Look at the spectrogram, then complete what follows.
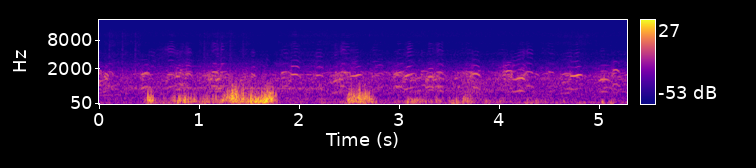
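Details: Sandhill crane flock doing display leaps at Montezuma National Wildlife Refuge, November 2020. A chorus of rolling, buglelike calls continues, broken by a few strong low rumbles near the start.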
